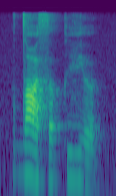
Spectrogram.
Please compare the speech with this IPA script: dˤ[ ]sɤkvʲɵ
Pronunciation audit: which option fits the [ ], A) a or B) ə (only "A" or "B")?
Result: A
